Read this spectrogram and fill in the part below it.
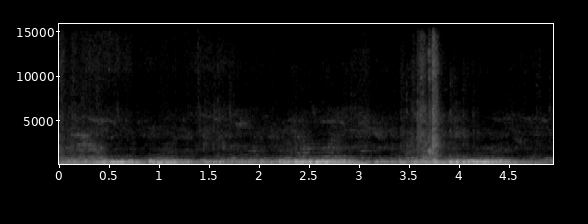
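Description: Pigeons, black-faced Sialkoti Sheikh birds, coo in low, rolling, repeated calls, close and steady over a constant background murmur, with one brief sharp noise midway.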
